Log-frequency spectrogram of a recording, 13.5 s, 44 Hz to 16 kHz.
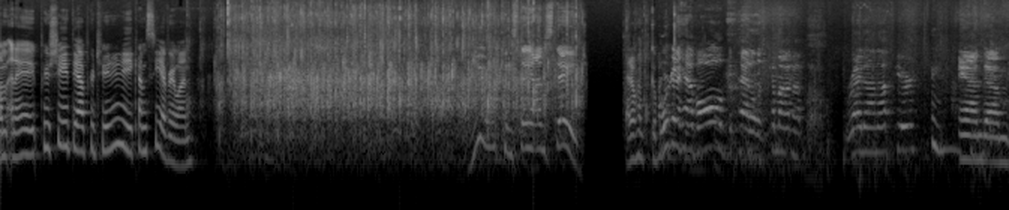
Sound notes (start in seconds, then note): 2.6 applause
